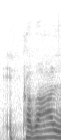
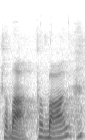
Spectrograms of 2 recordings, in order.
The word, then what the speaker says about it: Prabal: He say like trouble, yeah. Prabal like trouble, Prabal.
